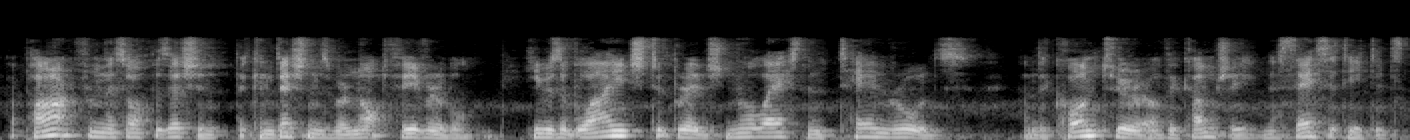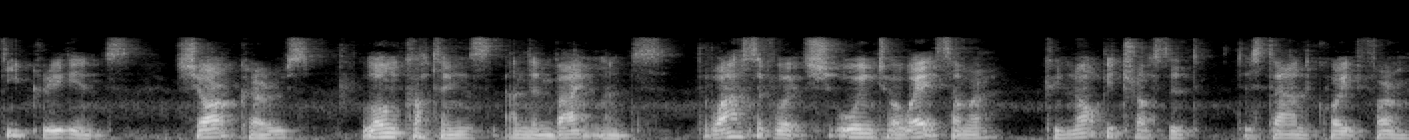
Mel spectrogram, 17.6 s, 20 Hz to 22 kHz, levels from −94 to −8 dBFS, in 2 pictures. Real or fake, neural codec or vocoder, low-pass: fake; codec, 16 kHz, 8 kbps, FreqCodec, smaller model; 7.2 kHz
